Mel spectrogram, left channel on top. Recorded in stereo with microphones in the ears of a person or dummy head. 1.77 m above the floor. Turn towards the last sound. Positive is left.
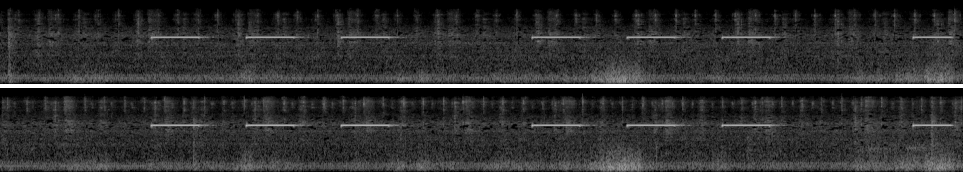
turn(degrees=-10)  # may be behind; listen again after turning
